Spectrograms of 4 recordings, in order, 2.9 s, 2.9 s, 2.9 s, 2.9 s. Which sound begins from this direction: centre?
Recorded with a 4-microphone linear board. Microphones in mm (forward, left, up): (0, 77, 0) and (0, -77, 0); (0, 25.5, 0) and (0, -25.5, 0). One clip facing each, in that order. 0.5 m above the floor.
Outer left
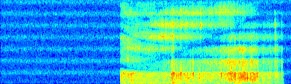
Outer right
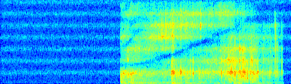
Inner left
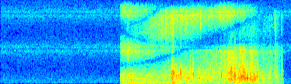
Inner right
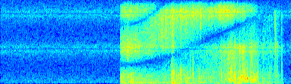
Footsteps, at 1.2 s.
